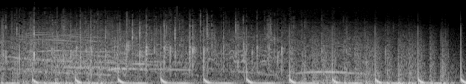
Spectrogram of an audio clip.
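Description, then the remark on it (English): A dense wash of applause and crowd noise, with high whistles gliding over it and a steady beat of deep thumps, about two per second, underneath throughout. “Well, that applause is certainly not for that wonderful opening that we had there”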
